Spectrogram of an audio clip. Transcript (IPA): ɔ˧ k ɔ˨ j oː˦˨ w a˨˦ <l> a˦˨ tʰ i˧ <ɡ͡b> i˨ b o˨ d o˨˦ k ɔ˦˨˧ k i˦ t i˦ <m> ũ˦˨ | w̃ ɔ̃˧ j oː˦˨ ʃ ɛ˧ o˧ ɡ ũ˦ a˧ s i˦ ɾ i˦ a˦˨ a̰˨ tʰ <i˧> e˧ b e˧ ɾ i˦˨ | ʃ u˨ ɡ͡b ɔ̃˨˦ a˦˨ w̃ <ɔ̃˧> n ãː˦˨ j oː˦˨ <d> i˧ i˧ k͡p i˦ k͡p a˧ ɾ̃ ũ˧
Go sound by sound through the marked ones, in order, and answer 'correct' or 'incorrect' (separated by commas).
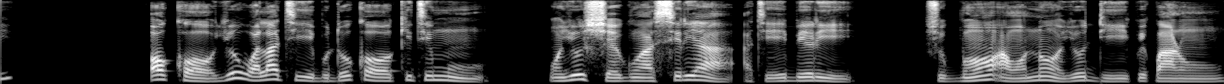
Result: correct, incorrect, correct, correct, correct, correct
